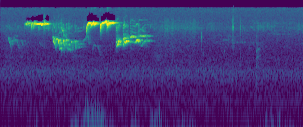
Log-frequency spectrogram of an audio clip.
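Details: European robin singing before dawn in late January, still dark, under street lamps, proclaiming breeding territory; a short phrase of high thin whistles and quick twittered notes, with other robins singing nearby and low background rumble.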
